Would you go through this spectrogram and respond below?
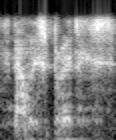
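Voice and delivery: very hushed, soft whisper. Telling a story, the speaker acts out a woman whispering in the taxi driver's ear. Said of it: "she just whispers in his ear".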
